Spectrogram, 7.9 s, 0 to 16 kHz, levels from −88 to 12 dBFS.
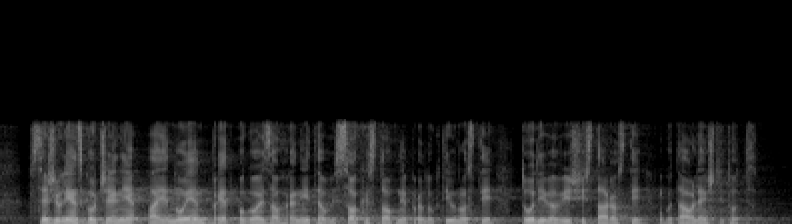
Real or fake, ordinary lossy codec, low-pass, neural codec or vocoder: real; none; 7.2 kHz; none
